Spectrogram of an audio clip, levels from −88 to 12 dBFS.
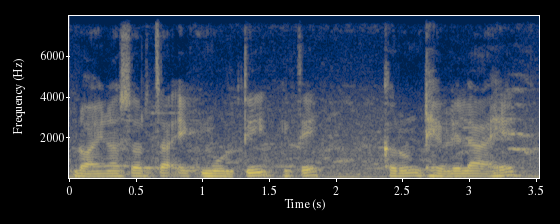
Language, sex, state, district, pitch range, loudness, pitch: Marathi, male, Maharashtra, Nagpur, 120-135 Hz, -14 LUFS, 125 Hz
